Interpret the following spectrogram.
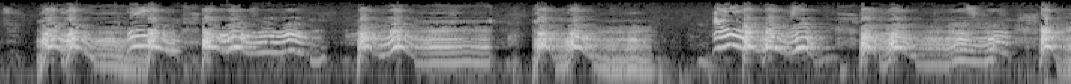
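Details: Dachshund, a sausage dog, vocalizing in a run of drawn-out, wavering, tonal howls and yowls, each lasting one to two seconds with rising and falling pitch, separated by short pauses; no other clear sounds.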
